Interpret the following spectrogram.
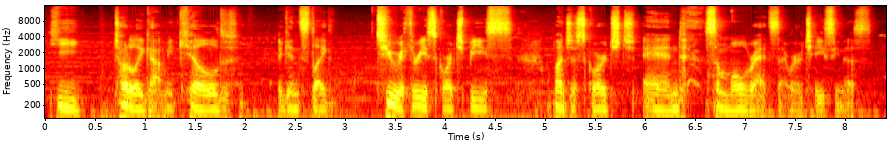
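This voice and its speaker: A man with a low, slightly bright voice and a level tone speaks a little slowly while streaming a strategy game. He offers casual commentary, thinking aloud as he plays over game music.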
